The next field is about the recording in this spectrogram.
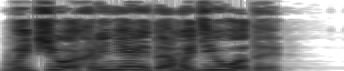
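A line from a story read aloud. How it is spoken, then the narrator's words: Frightened yell. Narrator (Russian): заорал перепугавшийся Федька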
